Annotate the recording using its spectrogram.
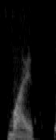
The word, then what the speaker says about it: Smythe: My last name's Smythe. That's the only problem you had. But it's Irish. People think it's Smith. – Irish pronounce it Smythe.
